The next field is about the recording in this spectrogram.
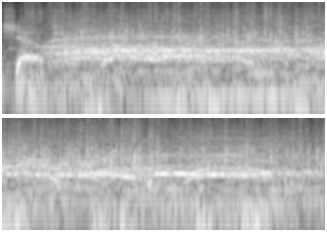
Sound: cheers and applause

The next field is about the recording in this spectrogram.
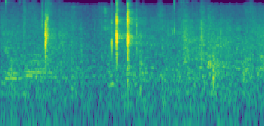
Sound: ABED clicks his tongue twice; PIERCE clicks his tongue

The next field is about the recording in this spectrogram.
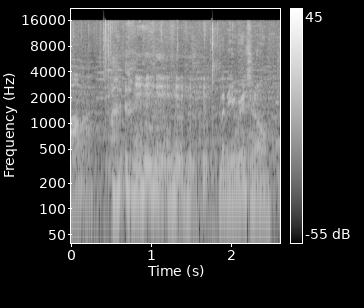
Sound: all laughing

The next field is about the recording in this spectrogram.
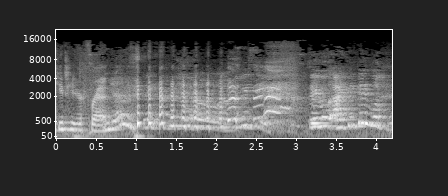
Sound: laughing

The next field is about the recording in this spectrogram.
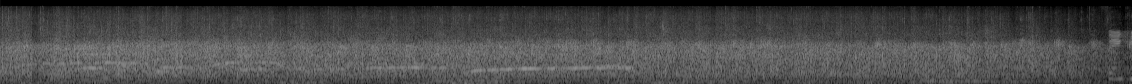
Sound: applause

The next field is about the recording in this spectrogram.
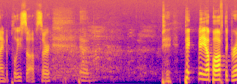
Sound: laughing

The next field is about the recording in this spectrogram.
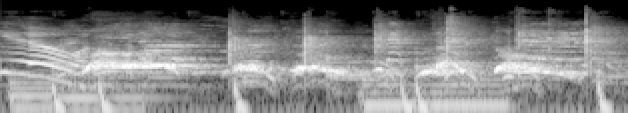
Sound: chanting and applauding

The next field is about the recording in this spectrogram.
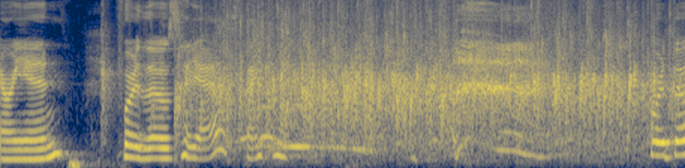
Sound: audience Claps

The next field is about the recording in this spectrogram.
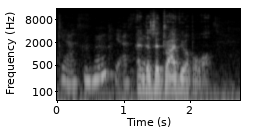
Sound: voiceover

